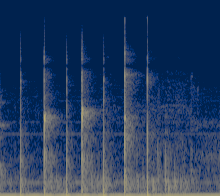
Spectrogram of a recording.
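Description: A quick, uneven run of about eight sharp clicks and taps over a second and a half.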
